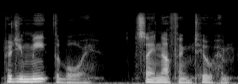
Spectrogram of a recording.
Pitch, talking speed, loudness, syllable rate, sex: 95 Hz, 225 wpm, -18 LUFS, 5.4 syllables/s, male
